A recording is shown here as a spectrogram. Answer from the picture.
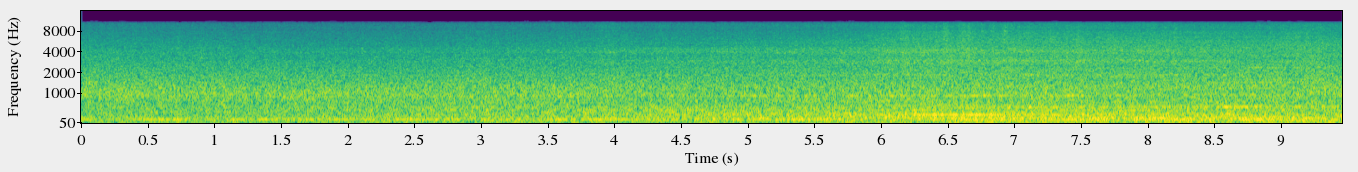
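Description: SS1 electric locomotive hauling a freight train past, a steady hum and rumble that grows louder as the locomotive passes and its freight wagons follow, mixed with road traffic.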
